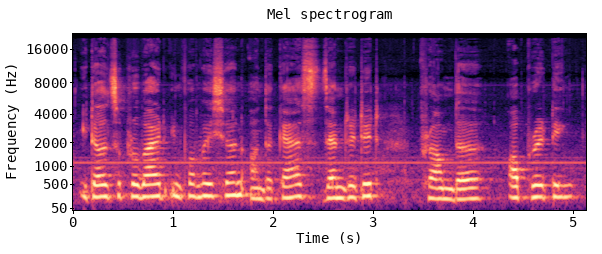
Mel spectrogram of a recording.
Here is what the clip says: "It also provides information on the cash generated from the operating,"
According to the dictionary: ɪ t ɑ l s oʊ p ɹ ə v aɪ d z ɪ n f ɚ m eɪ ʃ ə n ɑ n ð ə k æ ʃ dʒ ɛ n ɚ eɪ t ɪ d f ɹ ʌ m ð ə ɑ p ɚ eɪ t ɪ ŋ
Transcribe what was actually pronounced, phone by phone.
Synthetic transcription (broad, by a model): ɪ t ɑ l s oʊ p ɹ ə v aɪ d i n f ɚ m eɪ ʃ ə n ɑ n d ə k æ s dʒ ɛ n ɚ eɪ t ɪ d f ɹ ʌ m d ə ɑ p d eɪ t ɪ ŋ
